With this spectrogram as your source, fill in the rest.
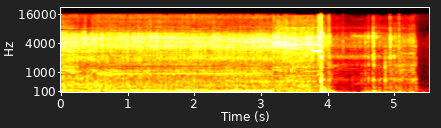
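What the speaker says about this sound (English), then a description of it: "So the convertible top completely closed, but it never clicked that micro switch." Porsche 911 cabriolet convertible top motor closing, a steady electric whir running for several seconds, then a clunk as the top seats, followed by faint rustling.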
